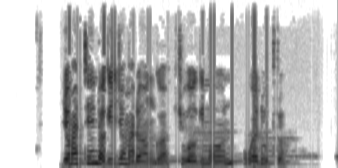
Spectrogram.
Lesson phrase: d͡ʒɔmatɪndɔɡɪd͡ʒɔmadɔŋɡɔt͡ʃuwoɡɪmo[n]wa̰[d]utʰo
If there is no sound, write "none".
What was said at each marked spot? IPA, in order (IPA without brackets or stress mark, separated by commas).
n, d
